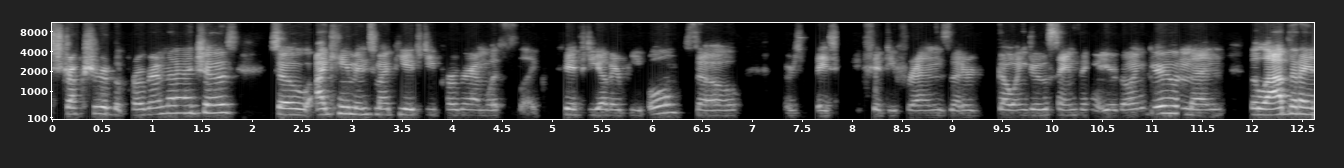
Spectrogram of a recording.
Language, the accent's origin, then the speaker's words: English; the South, United States; moved away as an adult; I'm from the South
